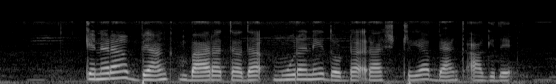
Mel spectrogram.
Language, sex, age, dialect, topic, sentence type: Kannada, female, 25-30, Central, banking, statement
